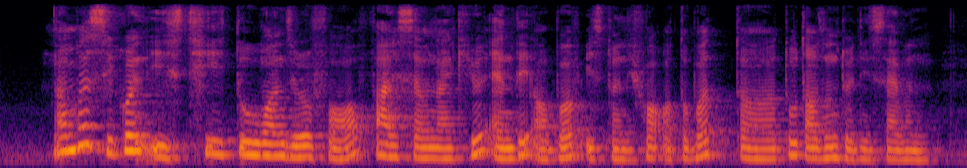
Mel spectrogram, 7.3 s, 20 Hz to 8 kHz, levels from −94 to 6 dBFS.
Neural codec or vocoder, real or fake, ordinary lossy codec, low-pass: none; real; AAC, 48 kbps; 7.2 kHz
